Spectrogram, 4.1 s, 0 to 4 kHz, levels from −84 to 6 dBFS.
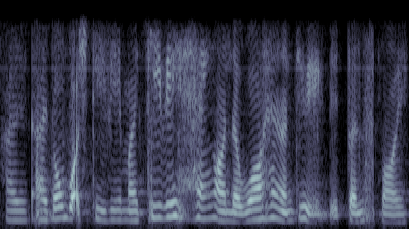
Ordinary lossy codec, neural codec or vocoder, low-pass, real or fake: none; codec, 16 kHz, 6 kbps, DAC; 3.6 kHz; fake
